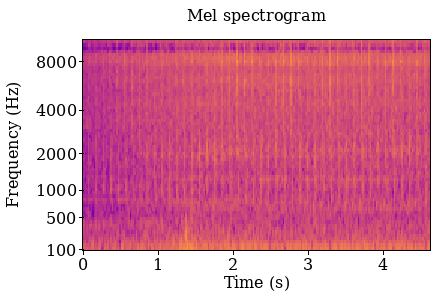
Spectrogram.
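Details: Newly bought Jeep at rough idle: heavy, low, uneven rapping about four times a second; owner unsure whether top-end ticking from a bad lifter or bottom-end knock, first suspected bottom end, and plans to pull the valve cover; engine knock.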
